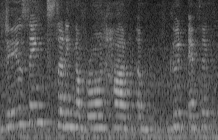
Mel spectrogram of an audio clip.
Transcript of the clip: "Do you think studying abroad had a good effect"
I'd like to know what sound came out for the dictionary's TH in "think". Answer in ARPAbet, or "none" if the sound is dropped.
T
